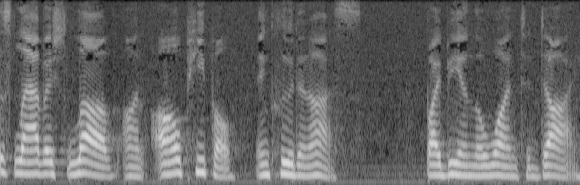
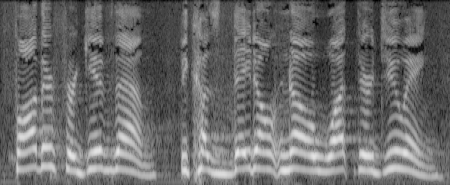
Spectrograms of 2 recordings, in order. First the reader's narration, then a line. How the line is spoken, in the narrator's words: from the cross, when he cried out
